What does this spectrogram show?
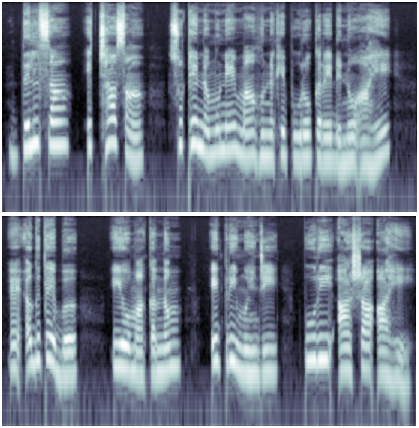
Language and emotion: Sindhi, neutral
